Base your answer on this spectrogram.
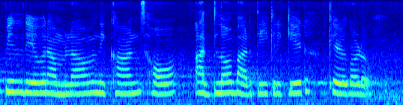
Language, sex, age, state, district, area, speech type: Goan Konkani, female, 18-30, Goa, Quepem, rural, read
